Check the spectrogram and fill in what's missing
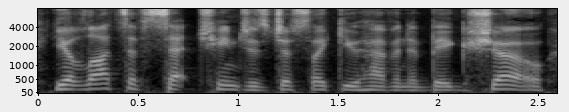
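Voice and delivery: ordinary talk, nothing marked

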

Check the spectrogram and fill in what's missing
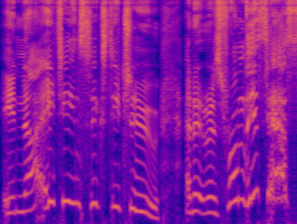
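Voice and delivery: high, slow royal Christmas address; Queen voice. Acted. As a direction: read it as the Queen, stately. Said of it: "in a Queen voice? I'll do the voice".

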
